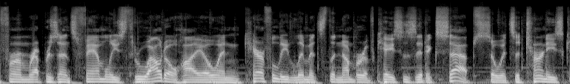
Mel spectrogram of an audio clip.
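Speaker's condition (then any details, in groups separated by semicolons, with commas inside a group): No condition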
